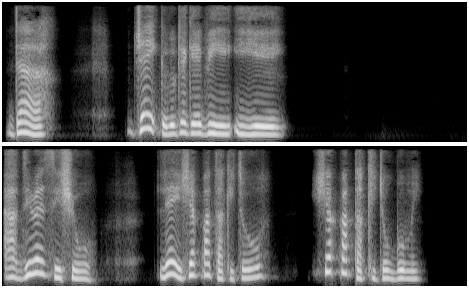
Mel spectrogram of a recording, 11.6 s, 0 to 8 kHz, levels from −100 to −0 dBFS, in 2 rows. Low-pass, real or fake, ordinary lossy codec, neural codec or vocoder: 7.2 kHz; fake; MP3, 48 kbps; codec, 16 kHz in and 24 kHz out, 0.9 kbps, LongCat-Audio-Codec, four codebook decoder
